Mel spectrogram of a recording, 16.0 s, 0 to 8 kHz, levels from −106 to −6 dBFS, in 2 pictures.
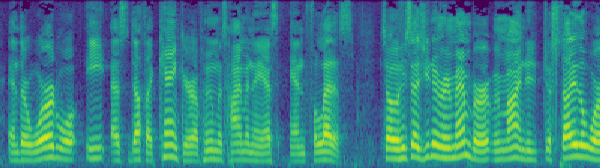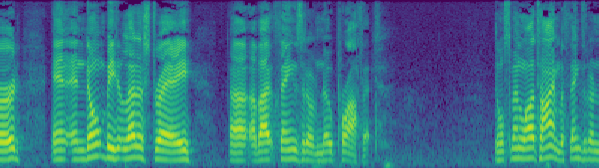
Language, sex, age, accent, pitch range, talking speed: English, male, 40-59, American, 150-185 Hz, 195 wpm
